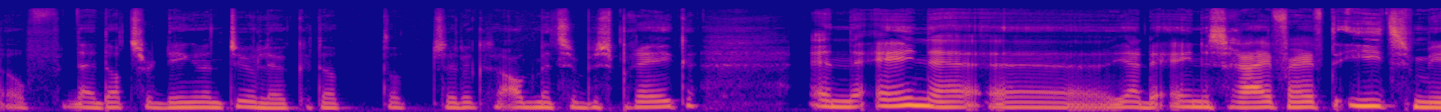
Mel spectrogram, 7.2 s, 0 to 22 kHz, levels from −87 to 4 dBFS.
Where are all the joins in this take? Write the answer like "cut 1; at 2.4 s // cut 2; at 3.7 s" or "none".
none

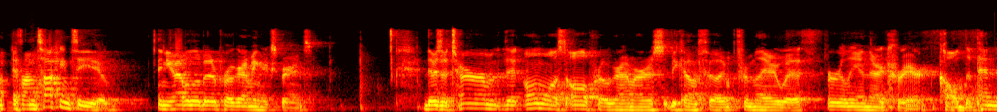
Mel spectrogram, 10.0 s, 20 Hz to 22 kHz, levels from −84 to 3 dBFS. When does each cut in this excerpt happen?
cut 1; at 1.5 s // cut 2; at 8.2 s

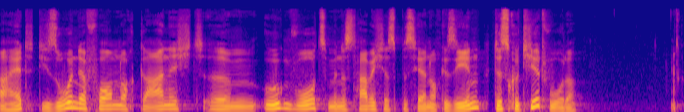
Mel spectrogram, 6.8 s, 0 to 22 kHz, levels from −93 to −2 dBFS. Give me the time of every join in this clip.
cut 1; at 4.4 s // cut 2; at 4.9 s

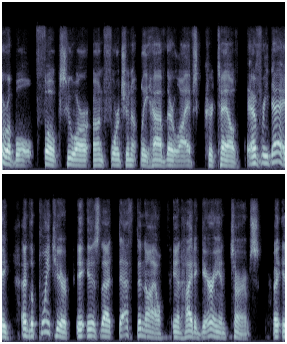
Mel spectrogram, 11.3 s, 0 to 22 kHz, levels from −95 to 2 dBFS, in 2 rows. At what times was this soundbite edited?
cut 1; at 4.8 s // cut 2; at 6.2 s // cut 3; at 7.1 s // cut 4; at 9.0 s

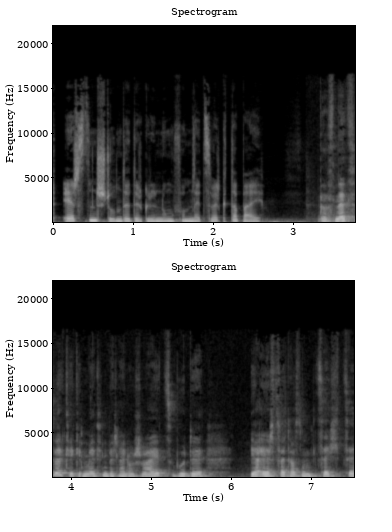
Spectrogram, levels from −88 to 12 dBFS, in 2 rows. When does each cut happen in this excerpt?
none

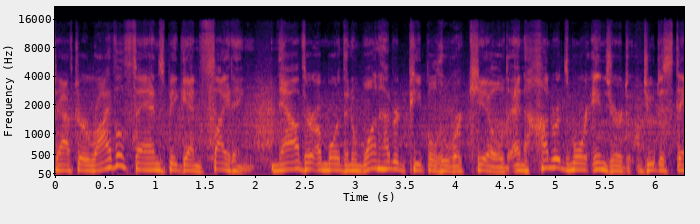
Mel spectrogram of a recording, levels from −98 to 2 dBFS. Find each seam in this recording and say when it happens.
none

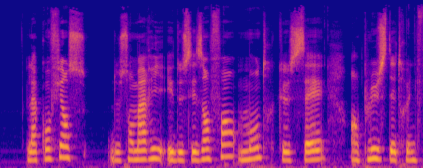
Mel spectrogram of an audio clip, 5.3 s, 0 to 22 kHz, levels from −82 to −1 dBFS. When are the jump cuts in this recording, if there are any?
none

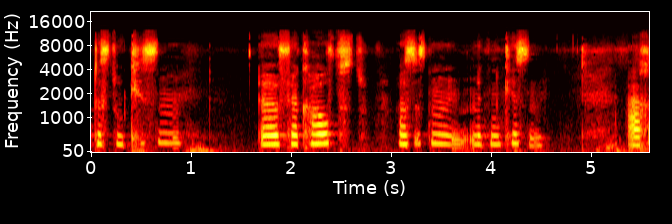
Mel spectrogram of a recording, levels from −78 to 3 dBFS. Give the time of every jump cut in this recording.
none

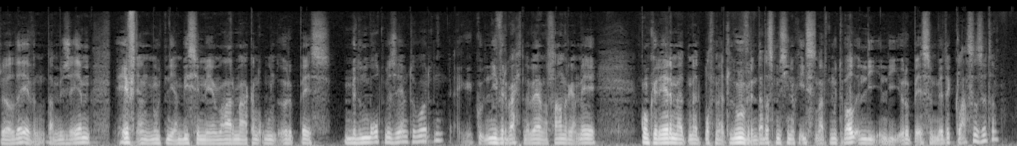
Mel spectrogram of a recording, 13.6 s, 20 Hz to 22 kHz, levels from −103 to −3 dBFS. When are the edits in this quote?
cut 1; at 1.4 s // cut 2; at 1.8 s // cut 3; at 4.5 s // cut 4; at 9.4 s // cut 5; at 10.9 s

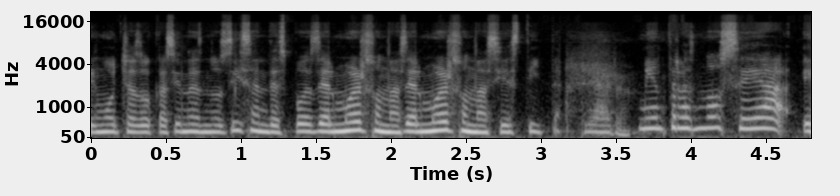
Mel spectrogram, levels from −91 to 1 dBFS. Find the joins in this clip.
cut 1; at 2.1 s

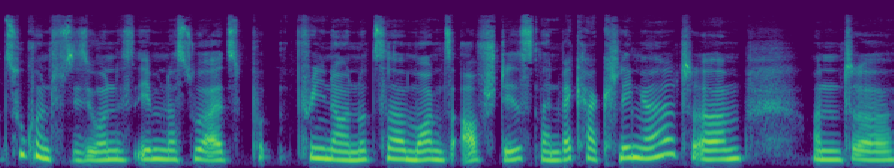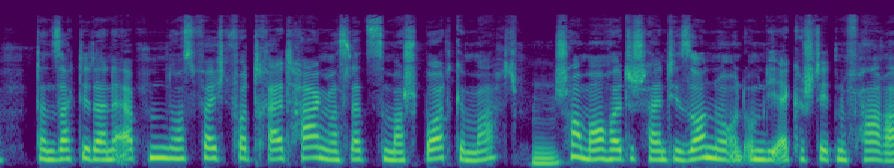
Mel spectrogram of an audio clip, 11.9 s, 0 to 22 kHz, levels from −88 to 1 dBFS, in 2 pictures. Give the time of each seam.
none

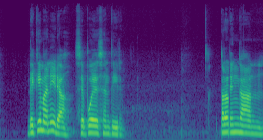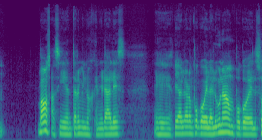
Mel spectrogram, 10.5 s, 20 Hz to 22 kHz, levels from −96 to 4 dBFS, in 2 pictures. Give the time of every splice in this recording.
cut 1; at 4.6 s // cut 2; at 6.3 s // cut 3; at 8.8 s

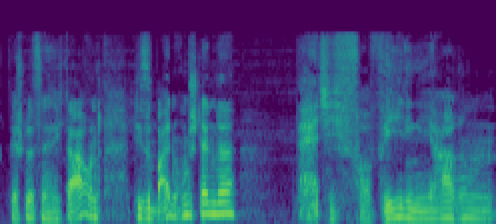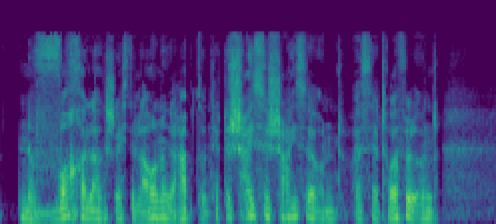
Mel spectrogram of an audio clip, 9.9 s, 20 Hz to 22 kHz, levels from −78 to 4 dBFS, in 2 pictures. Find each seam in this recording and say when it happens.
cut 1; at 7.2 s

